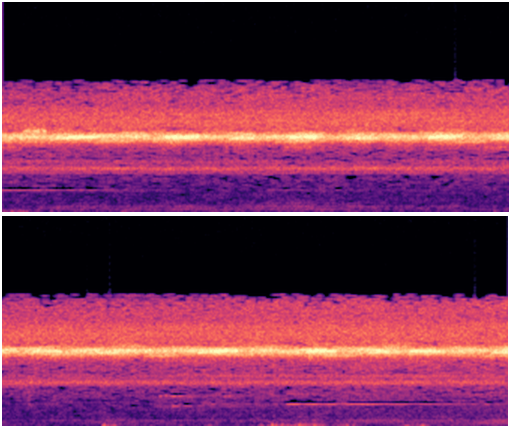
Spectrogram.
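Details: Crickets, recorded as a soothing nature soundscape, fill the air with a constant high, ringing trill over a faint second band, with a thin level tone coming and going and a couple of soft low knocks.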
